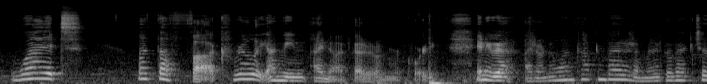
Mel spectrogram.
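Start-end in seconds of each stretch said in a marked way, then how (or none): 0.1-2.7 incredulous. Retold or imitated. Retelling disbelief at cop.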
